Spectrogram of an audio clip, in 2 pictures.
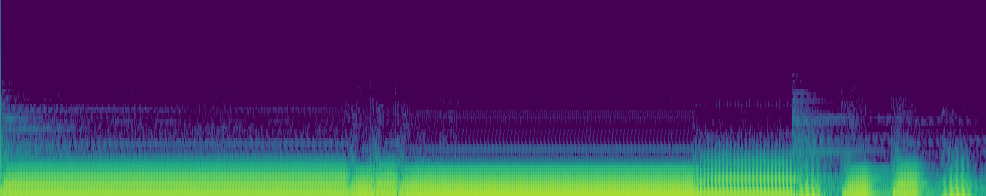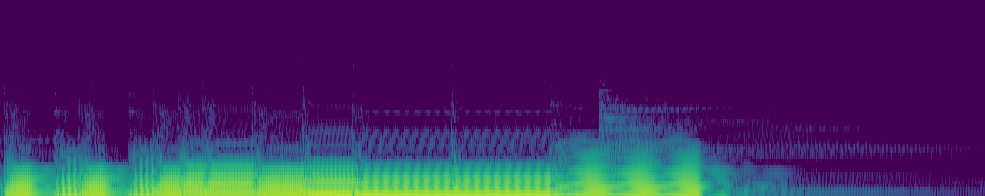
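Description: Synthesized tuba from sheet-music playback, playing a single melody line at half speed. It holds two long notes, then plays a quick run of short separate notes, then a long low note that stops about a second before the end.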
